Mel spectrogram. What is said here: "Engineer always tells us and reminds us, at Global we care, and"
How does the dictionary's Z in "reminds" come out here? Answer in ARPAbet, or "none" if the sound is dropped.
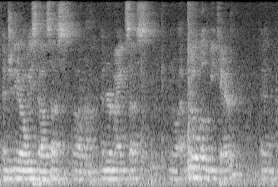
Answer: Z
